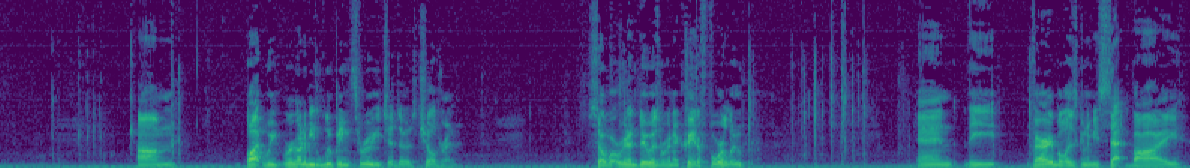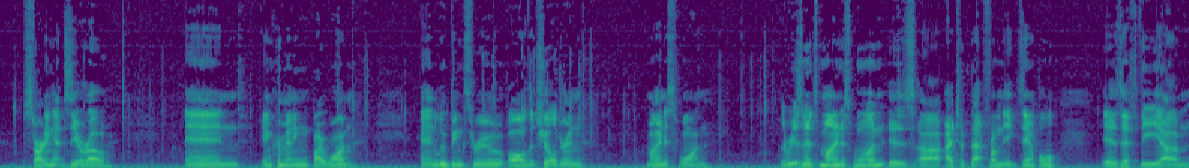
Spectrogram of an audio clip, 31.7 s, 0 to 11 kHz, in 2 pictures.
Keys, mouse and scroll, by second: 0.7 ;, 1.1 Left, 1.7 Up, 2.0 End, 2.3 Return, 10.5-12.1 typing, 13.2 i, 13.7 =, 16.1 [, 16.7 0, 17.9 shift+;, 19.2 1, 20.5 shift+;, 22.1-26.7 typing, 27.9 space, 29.6 End.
